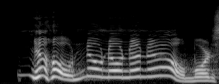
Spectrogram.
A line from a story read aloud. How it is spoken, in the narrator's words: squeaked Mortimer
